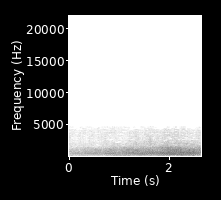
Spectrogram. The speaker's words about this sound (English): An army plane was waiting for us. And just at dawn, we took off for White Sands.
